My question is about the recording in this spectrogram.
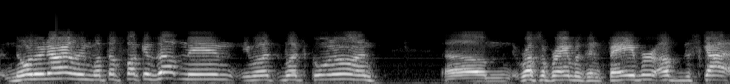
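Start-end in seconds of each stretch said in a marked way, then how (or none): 0.1-3.8 higher, louder jokey hail, stretched out slow; mock hearty greeting. Greeting Northern Ireland as a buddy, hammed-up hail.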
